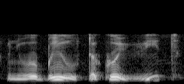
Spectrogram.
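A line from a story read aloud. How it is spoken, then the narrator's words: Whisper. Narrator (Russian): прошептала Марселла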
